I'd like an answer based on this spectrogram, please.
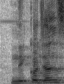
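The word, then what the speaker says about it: pnictogens: निकोजेंस में जैसा कि आप जानते हो, ये कौन सा, नाइट्रोजन फैमिली की बात कर रहे हैं, निकोजेंस बोलते हैं, टी साइलेंट है।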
